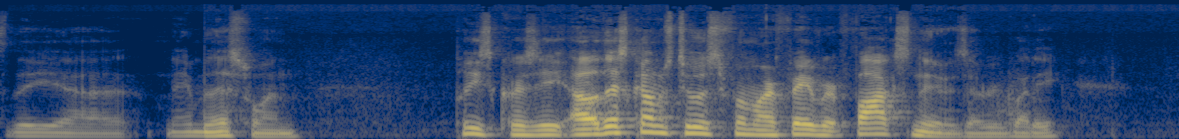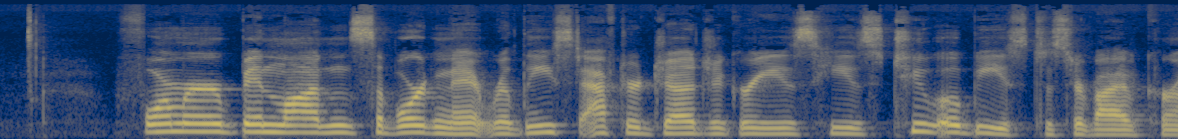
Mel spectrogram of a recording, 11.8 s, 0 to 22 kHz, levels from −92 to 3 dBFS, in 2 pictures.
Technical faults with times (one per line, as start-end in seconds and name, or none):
1.02 microphone volume stepped up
